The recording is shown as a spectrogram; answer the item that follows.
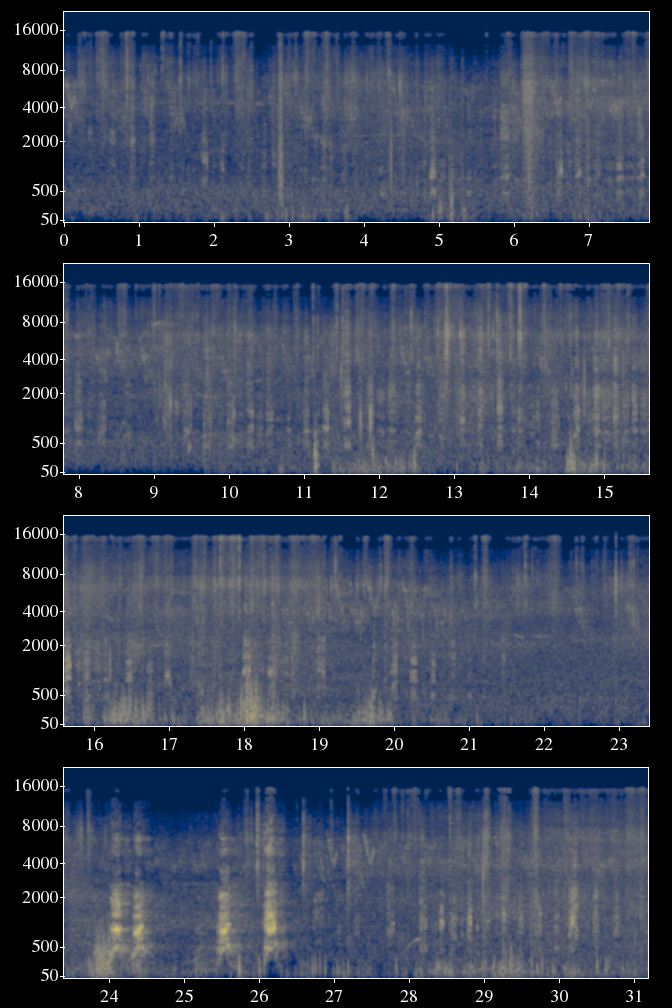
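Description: Dogs barking, a cluster of three or four short barks about four-fifths of the way through and one more near the end. Before them come low, muffled bumps and rustling close to the microphone.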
